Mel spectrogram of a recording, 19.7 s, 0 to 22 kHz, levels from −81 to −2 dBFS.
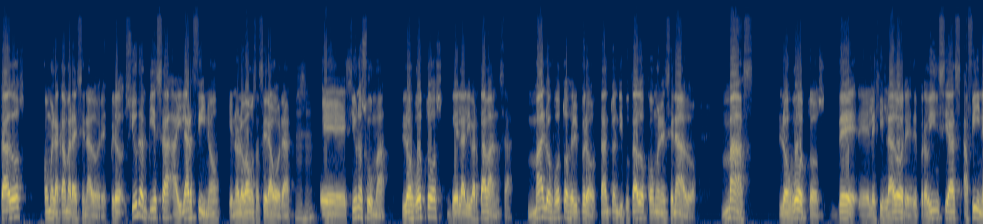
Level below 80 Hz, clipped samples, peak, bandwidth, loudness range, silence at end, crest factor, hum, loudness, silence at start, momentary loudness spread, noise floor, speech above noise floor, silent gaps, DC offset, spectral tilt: -64 dBFS; under 0.1%; -12 dBFS; 16 kHz; 2 LU; 0 s; 12 dB; none; -24 LUFS; 0 s; 12 LU; -71 dBFS; 47 dB; none; under 0.1%; -5.5 dB/octave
